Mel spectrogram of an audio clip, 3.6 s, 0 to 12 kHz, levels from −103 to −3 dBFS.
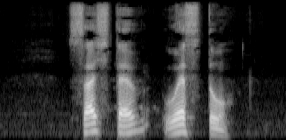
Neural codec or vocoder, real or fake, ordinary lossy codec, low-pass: none; real; AAC, 64 kbps; 10.8 kHz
